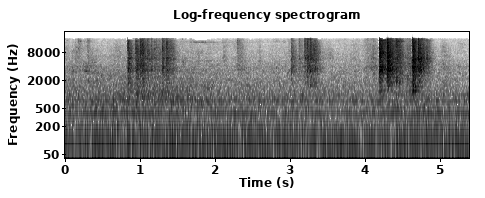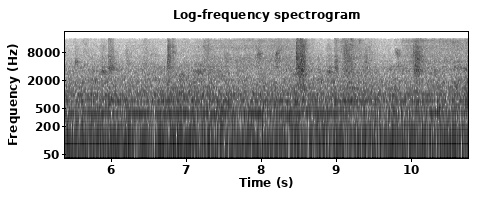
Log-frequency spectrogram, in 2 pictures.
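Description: City bus interior with the engine running: a steady low rumble and hum. A few sharp clicks come through it, and a brief double clatter about four seconds in is the loudest sound.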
